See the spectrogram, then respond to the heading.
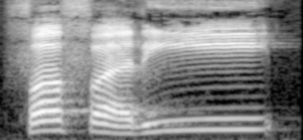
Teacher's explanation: یہ را کے نیچے زیر ہے، باریک پڑھیں گے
